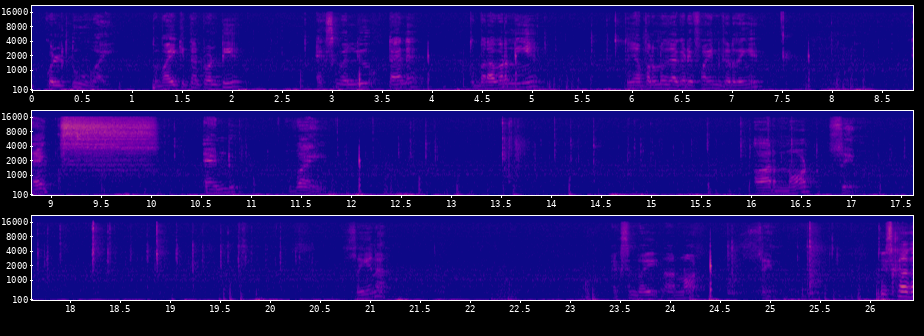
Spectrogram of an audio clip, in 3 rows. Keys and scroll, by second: 20.3 ctrl+s, 21.0 alt+Tab, 24.9 alt+Tab.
